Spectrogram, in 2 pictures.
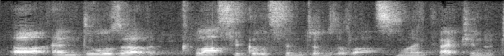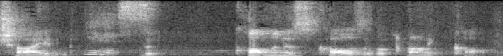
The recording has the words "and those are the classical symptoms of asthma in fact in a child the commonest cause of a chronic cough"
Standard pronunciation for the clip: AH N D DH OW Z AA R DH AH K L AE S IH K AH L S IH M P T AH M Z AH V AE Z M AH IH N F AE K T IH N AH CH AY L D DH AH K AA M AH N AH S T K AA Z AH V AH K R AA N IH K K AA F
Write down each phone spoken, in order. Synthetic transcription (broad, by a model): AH N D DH OW Z AA R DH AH K L AE S IH K AH L S IH M P T AH M Z AH V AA S M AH IH N F AE K T IH N AH CH AY L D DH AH K AA M AH N AH S T K AA Z AH V AH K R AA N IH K K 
